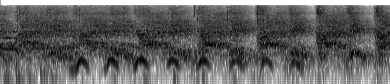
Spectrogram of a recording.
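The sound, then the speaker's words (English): Crowd cheering and chanting a name in a steady rhythm: about eight shouted calls rise over a dense, continuous roar of voices. “Wow, I don't even get cheers like that.”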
